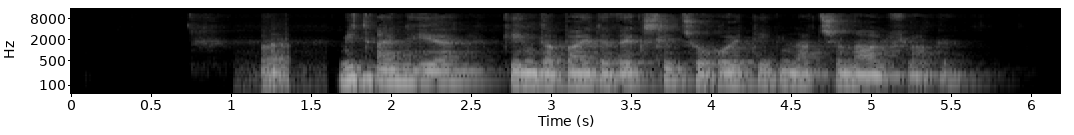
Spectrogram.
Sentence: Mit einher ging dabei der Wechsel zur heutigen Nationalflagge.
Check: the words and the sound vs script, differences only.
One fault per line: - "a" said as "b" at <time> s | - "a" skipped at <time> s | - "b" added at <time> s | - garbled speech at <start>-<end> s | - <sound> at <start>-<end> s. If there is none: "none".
- laugh at 1.2-1.4 s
